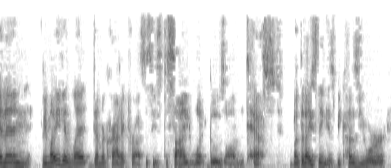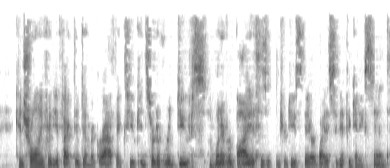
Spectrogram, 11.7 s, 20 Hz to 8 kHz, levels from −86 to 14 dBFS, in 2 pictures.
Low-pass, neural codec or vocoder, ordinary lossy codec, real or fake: 7.2 kHz; vocoder, 22.05 kHz, 80 mel bands, HiFi-GAN; MP3, 32 kbps; fake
